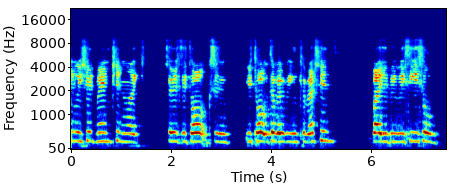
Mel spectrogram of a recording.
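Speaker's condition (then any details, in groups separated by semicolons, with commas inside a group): Cerebral palsy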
